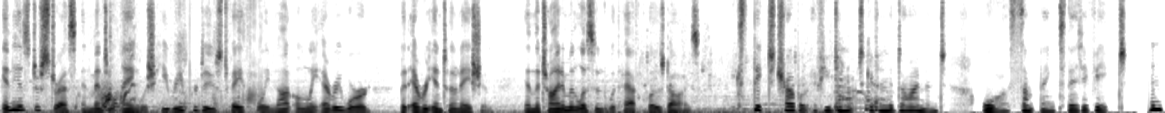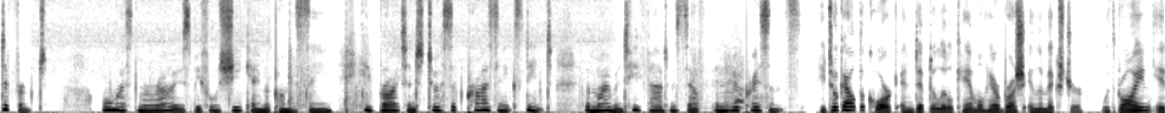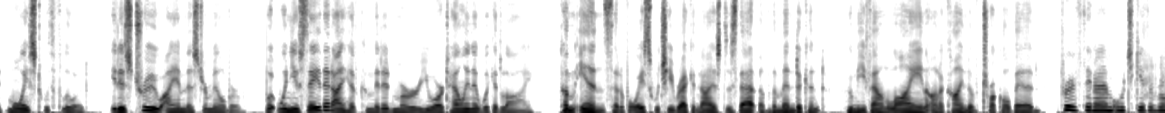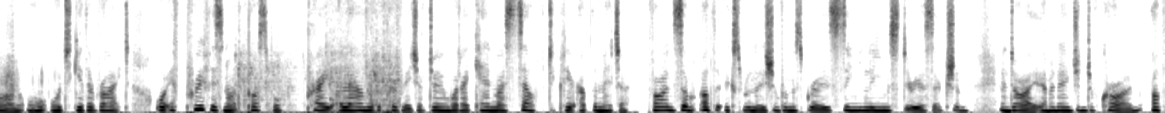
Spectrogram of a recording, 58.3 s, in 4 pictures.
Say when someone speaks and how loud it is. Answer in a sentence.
The talking can be heard from 0.0 to 58.2 s, at a steady volume.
